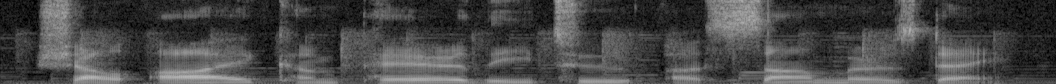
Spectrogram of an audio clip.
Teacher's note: Now the way the stress is, it's on every second syllable. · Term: iambic pentameter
